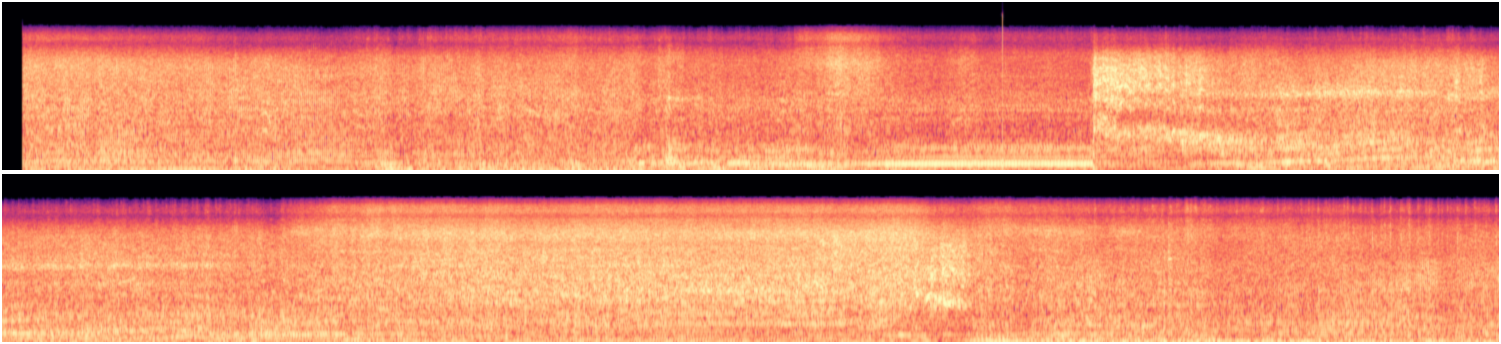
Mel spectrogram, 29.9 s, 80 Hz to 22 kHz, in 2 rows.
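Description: Drag-racing V8 engines, including the 1982 Chevrolet S-10 pickup's 350 small-block, running and revving hard with tyre squeal from a burnout. The engine is held at high revs, then drops off about 11 seconds in, and revs up and down again around 24 seconds.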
